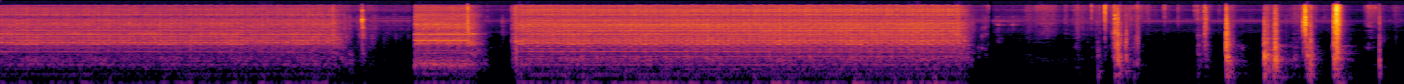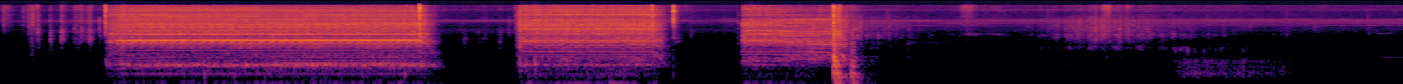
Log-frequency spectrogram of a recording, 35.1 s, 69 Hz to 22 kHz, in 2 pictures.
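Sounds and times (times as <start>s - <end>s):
geared motor whining: 18.9s - 23.1s, 24.0s - 26.0s.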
